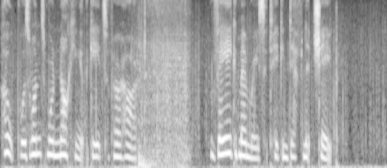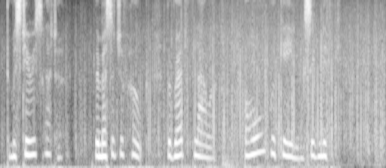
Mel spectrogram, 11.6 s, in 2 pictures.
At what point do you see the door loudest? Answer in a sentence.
The volume of the door peaks at 2 seconds.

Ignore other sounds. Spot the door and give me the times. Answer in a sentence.
The door can be heard from 1.9 to 2.9 s and from 9.0 to 9.7 s.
